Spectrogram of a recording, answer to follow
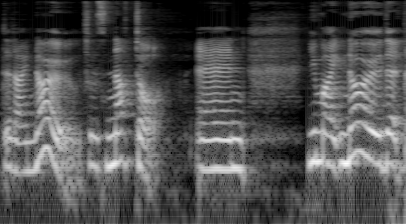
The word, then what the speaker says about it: natto: natto we're talking about natto which is nato in japanese oh the difference in pronunciation i could hardly even tell nato versus natto one has a double d so you were saying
